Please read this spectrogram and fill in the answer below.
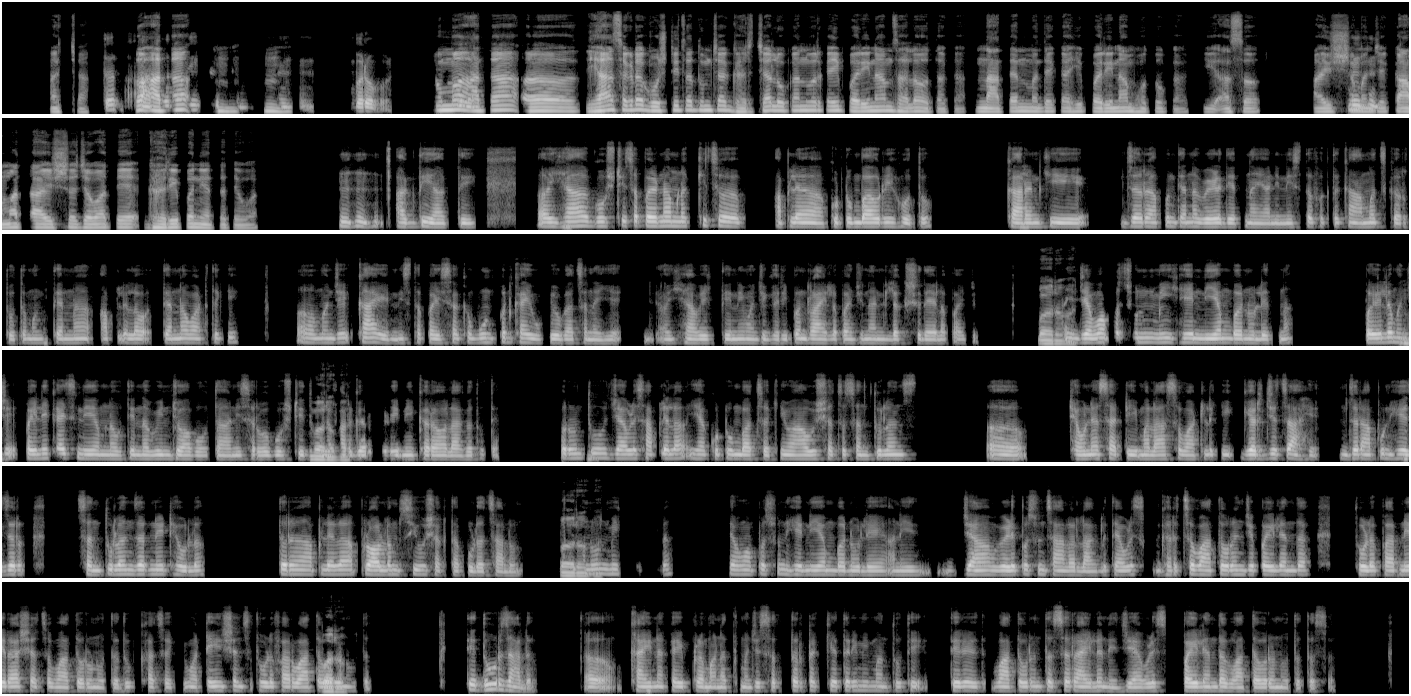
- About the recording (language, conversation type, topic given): Marathi, podcast, काम आणि आयुष्यातील संतुलन कसे साधता?
- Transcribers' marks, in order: unintelligible speech; tapping; other background noise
